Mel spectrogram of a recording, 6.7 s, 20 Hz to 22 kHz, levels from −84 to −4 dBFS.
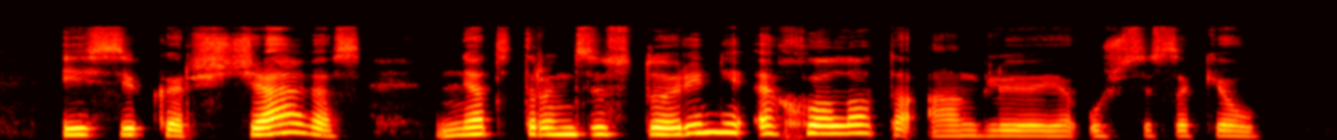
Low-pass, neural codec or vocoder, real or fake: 9.9 kHz; none; real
